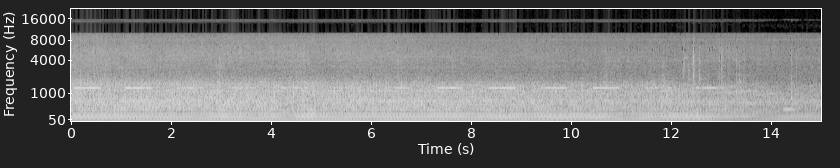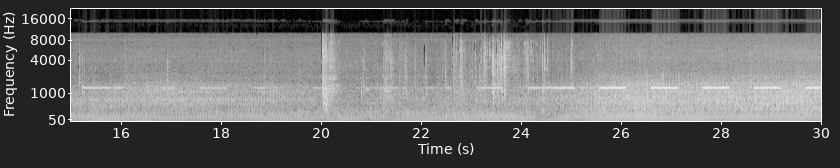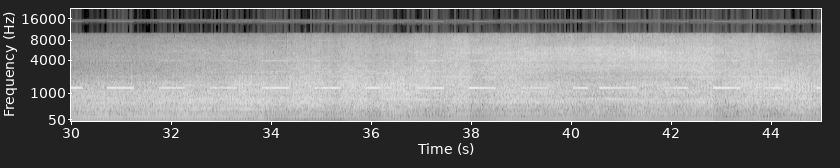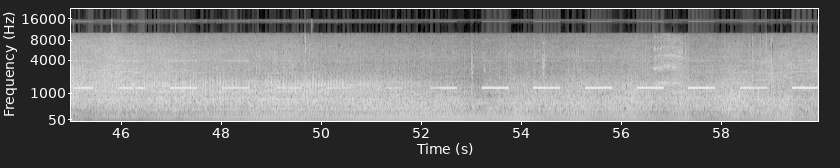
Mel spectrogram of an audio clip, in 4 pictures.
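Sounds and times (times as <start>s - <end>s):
excavator diesel engine running: 0.0s - 59.9s
beeping travel alarm: 52.2s - 59.9s.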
